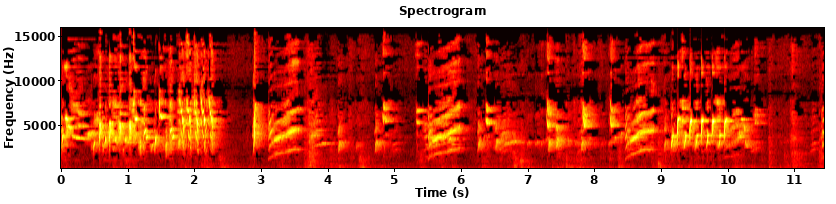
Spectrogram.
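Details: Goldfinch in full song: rapid high trills and liquid twittered notes open and close the phrase, and sharp rising and falling chirps fill the middle, with short silences between bursts.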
